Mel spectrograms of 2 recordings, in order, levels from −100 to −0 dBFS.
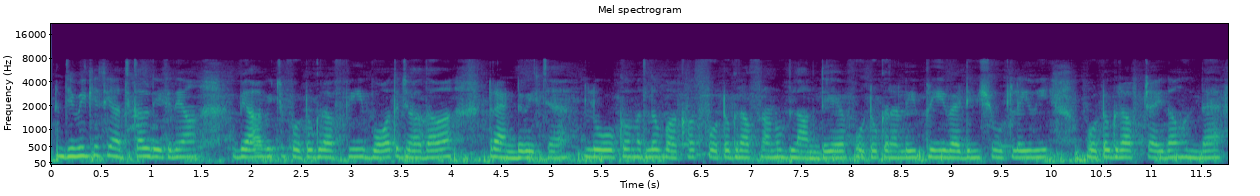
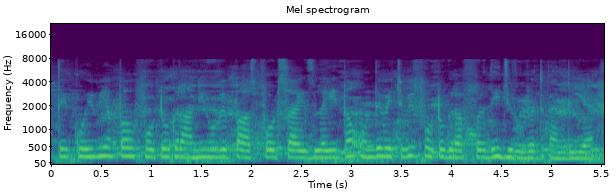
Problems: constant background noise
